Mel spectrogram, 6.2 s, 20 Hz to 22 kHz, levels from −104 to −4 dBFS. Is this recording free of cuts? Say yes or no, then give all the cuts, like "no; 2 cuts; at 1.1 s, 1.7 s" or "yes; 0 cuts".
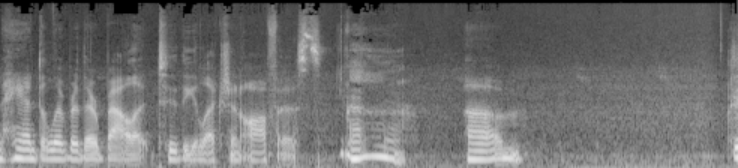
yes; 0 cuts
